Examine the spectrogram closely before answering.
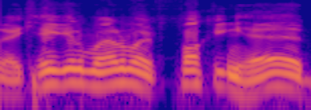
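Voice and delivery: normal talking voice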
